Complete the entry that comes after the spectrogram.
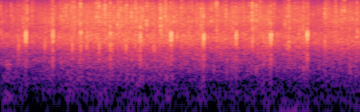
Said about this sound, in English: Norway deserves an applause.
